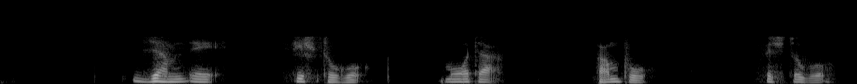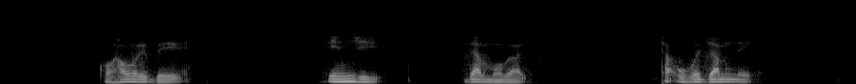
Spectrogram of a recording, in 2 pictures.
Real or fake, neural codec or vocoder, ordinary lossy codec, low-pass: fake; codec, 16 kHz, 0.8 kbps, ZipCodec; AAC, 16 kbps; 3.6 kHz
